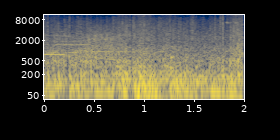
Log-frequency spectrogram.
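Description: Gunfire cracks in rapid bursts nearby.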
